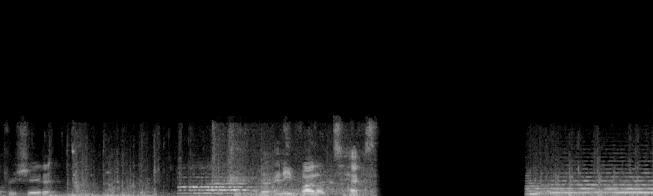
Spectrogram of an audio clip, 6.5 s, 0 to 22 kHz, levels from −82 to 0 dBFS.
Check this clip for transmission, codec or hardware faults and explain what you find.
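There is one fault: a long network dropout from 3.75 s to 5.27 s. The sound breaks off and the last moment smears into a short fading buzz. Within a fraction of a second only silence remains, lasting about 1.4 s. The sound then resumes, with roughly 1.5 s of material gone. The likely cause is a stall in packet delivery. The receiver briefly concealed the gap, then gave up. The call codec path, whose top end stops near 8 kHz, is not at fault.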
